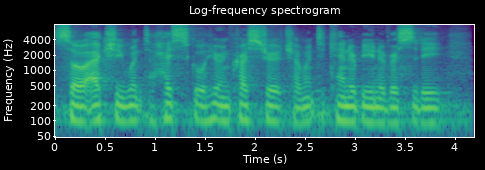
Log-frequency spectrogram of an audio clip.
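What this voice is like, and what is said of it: Speaks with a noticeable accent. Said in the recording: “as you can hear, I have an accent”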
